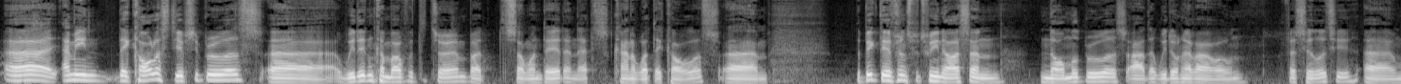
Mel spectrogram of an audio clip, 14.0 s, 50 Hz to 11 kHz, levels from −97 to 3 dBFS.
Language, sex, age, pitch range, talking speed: English, male, 30-49, 105-125 Hz, 195 wpm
